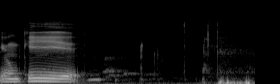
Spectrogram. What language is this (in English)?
Dogri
